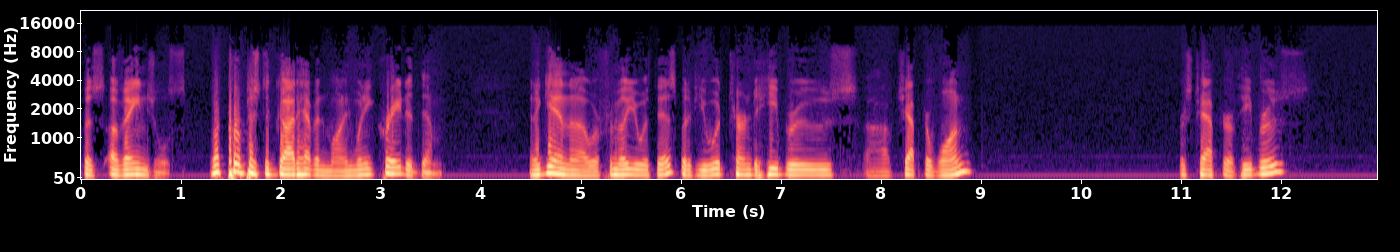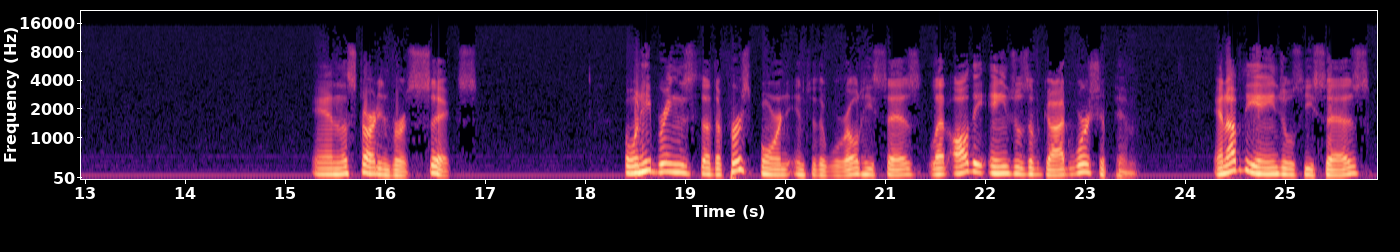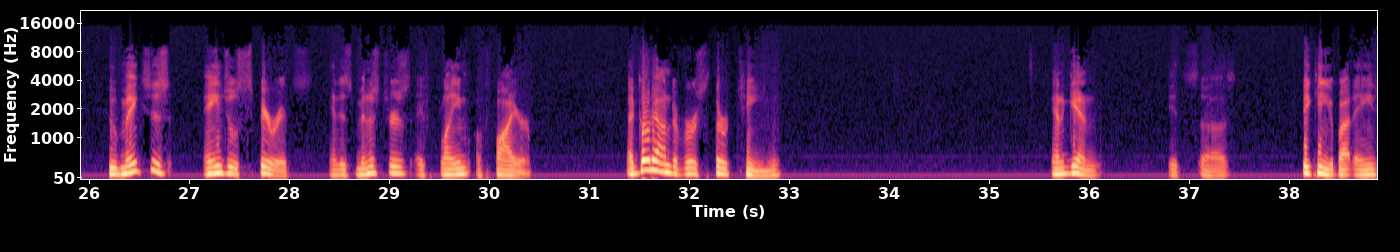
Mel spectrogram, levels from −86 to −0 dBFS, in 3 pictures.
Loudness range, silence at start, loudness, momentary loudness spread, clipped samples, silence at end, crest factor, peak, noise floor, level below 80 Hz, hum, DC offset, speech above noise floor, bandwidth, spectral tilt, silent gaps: 7 LU; 0.05 s; -13 LUFS; 14 LU; 0.2%; 0 s; 14 dB; 0 dBFS; -49 dBFS; -40 dBFS; none; under 0.1%; 37 dB; 8.8 kHz; -8.5 dB/octave; none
